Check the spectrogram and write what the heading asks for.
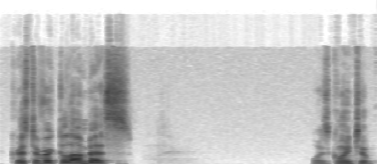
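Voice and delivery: ordinary talk, nothing marked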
